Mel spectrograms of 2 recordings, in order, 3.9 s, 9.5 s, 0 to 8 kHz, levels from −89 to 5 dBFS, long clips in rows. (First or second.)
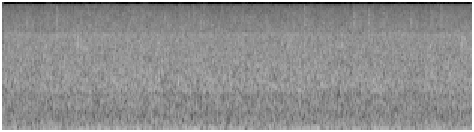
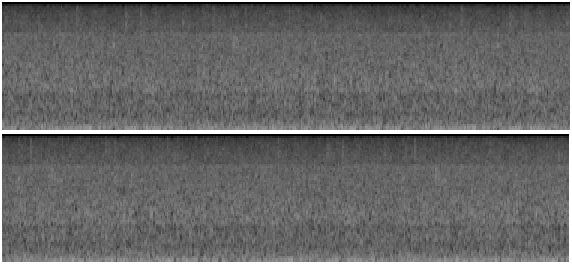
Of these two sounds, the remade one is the first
